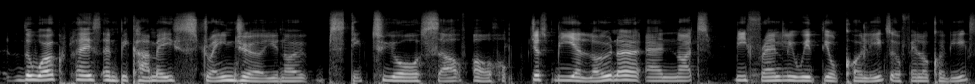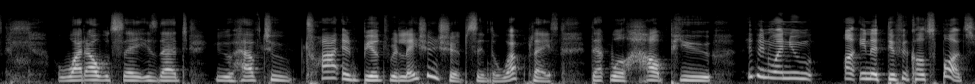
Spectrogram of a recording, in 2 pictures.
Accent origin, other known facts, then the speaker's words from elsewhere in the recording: Durban, KwaZulu-Natal, South Africa; now in Beijing, China; I come from Durban in South Africa, which is a coastal city on the east coast of South Africa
